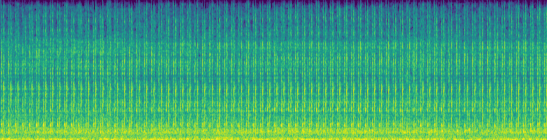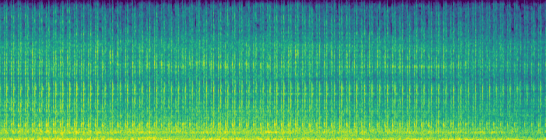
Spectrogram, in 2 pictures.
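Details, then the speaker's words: Motorcycle engine at idle: sharp, quick metallic ticking from the upper engine that rises with rpm, tappet noise from excessive tappet clearance; fix is adjusting clearance to standard limit. "a sharp metallic noise is heard in the idling stage from the upper side of the engine and it increases with the rise in engine rpm"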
